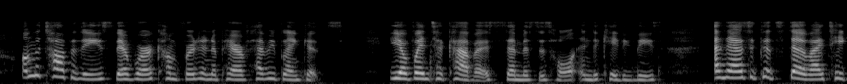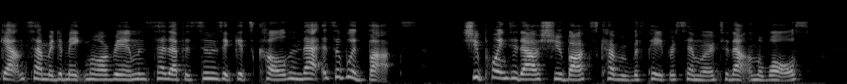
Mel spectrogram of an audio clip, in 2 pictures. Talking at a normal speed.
No: fast, 240 wpm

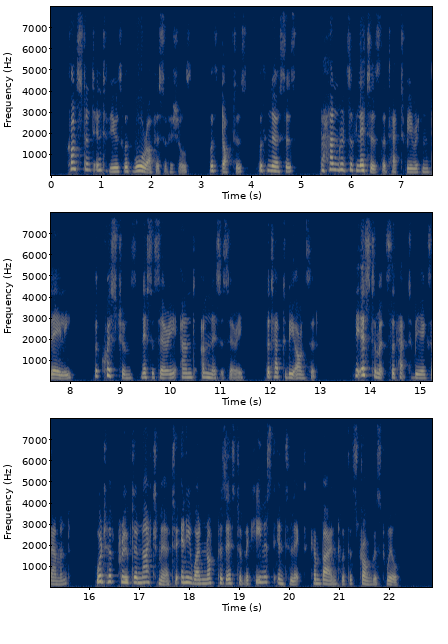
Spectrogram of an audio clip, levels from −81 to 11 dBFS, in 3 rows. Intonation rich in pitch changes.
Yes: wide, 5.8 semitones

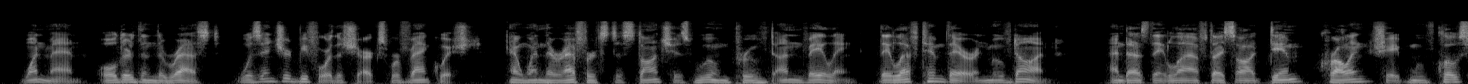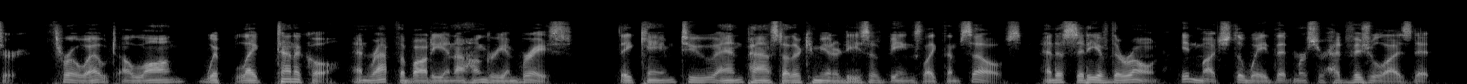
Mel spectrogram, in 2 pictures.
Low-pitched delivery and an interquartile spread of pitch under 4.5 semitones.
Yes: very low, 95 Hz; average, 2.8 semitones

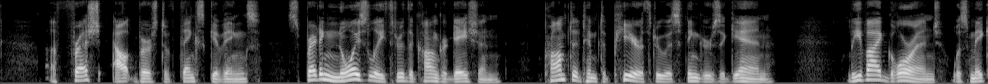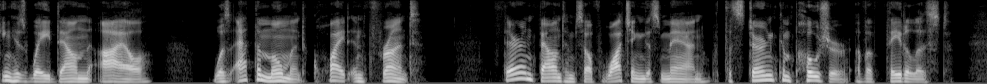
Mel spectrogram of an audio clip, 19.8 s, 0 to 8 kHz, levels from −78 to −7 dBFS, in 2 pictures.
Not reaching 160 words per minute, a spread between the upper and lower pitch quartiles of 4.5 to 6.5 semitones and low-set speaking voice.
Yes: average, 145 wpm; average, 4.9 semitones; low, 110 Hz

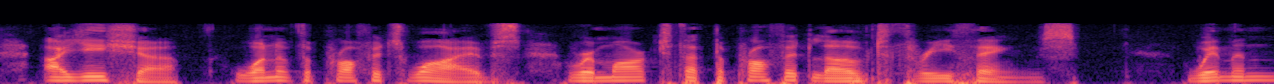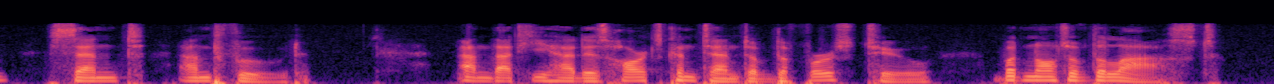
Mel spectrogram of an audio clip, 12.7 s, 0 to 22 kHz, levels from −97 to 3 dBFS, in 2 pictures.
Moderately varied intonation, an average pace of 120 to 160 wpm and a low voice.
Yes: average, 4.1 semitones; average, 155 wpm; low, 115 Hz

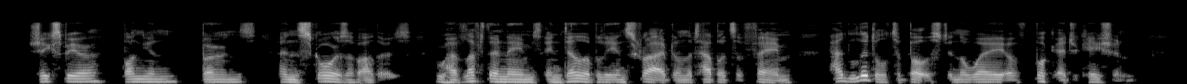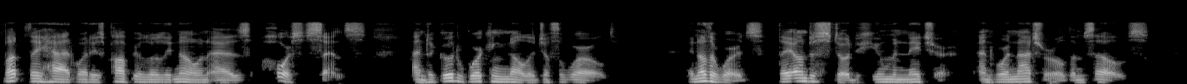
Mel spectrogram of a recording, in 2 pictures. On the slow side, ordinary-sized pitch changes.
No: average, 150 wpm; average, 3.5 semitones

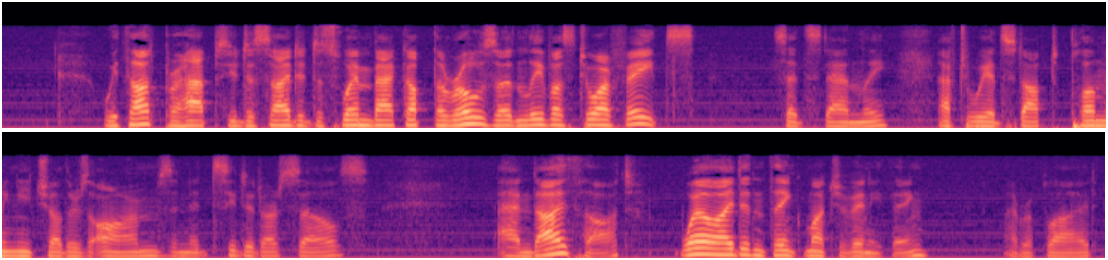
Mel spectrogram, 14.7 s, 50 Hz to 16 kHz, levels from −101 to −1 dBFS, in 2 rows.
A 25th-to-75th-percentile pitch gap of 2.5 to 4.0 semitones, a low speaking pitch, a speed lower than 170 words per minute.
No: average, 3.7 semitones; low, 130 Hz; average, 180 wpm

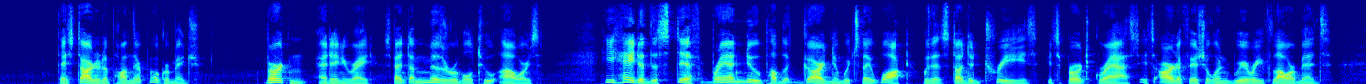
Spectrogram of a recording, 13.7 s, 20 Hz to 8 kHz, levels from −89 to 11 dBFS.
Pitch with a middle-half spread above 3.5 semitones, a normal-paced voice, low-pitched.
Yes: average, 4.9 semitones; average, 170 wpm; low, 120 Hz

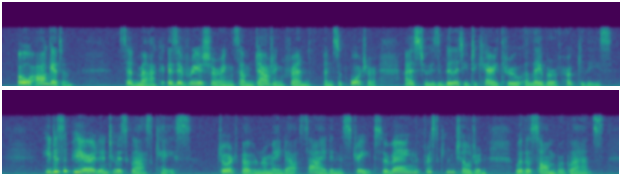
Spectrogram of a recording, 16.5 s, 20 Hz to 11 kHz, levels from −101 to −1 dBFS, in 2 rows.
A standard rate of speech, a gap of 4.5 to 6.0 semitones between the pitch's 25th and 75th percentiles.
No: average, 170 wpm; average, 4.0 semitones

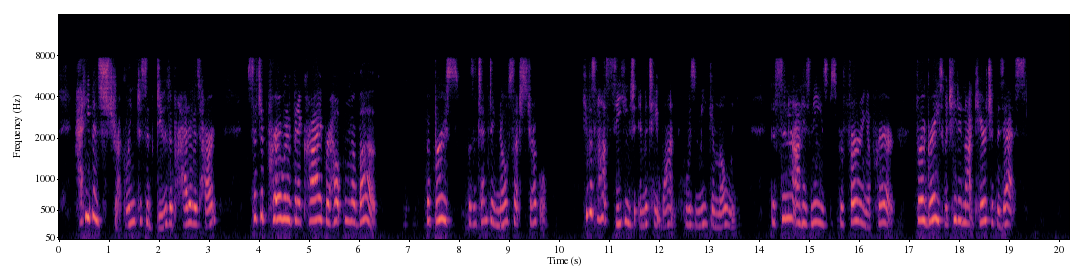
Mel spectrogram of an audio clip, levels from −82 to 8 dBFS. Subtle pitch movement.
No: average, 3.4 semitones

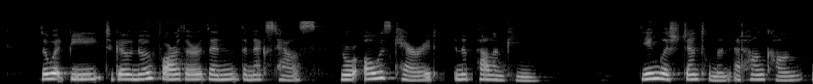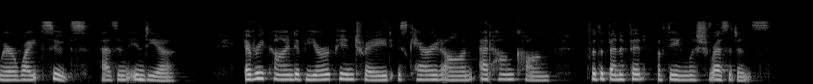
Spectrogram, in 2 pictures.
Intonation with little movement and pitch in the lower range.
No: narrow, 2.3 semitones; high, 230 Hz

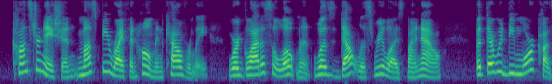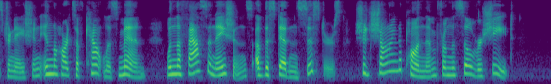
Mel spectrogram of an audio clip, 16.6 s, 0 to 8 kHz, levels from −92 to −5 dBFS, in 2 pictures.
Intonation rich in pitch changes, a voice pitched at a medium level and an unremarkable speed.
No: wide, 6.2 semitones; high, 225 Hz; average, 160 wpm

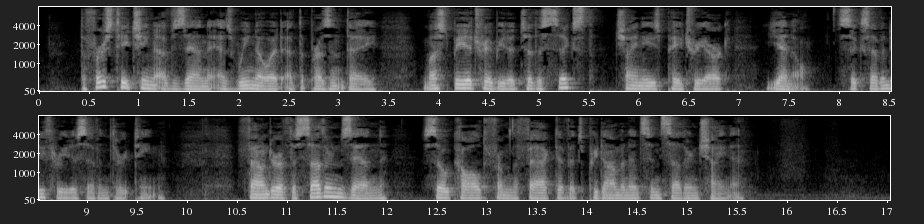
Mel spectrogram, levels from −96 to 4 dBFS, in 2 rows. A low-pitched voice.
Yes: low, 105 Hz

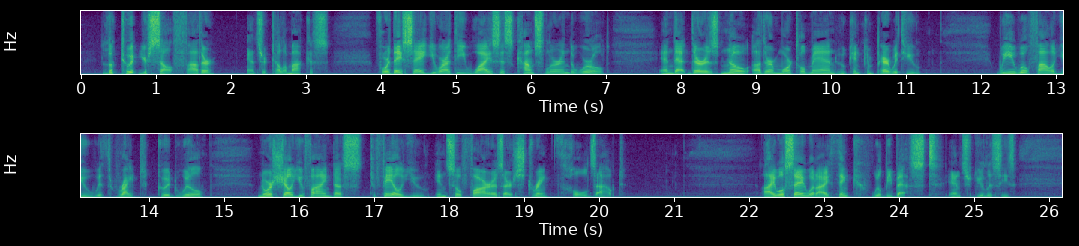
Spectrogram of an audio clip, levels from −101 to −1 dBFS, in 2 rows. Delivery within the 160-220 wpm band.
No: average, 150 wpm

